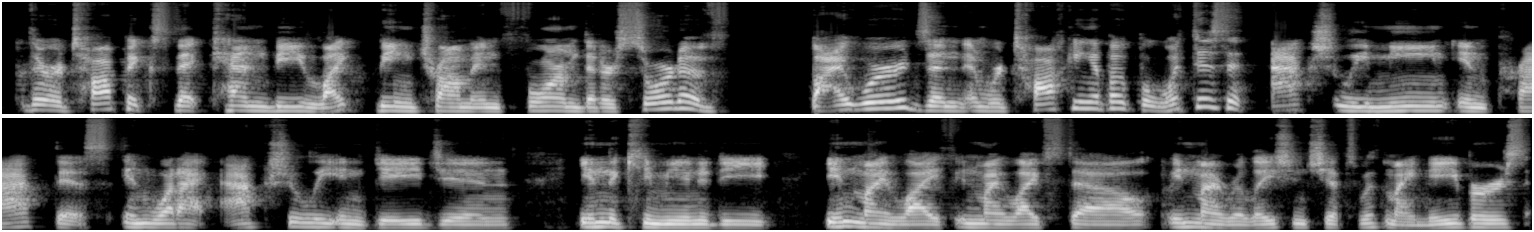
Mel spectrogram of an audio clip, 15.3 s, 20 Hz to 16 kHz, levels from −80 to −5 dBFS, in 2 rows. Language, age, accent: English, 20-39, American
